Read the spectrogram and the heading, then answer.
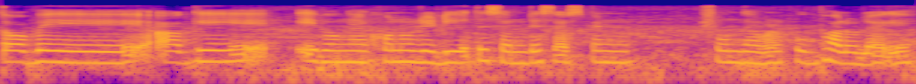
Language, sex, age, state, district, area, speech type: Bengali, female, 18-30, West Bengal, Kolkata, urban, spontaneous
